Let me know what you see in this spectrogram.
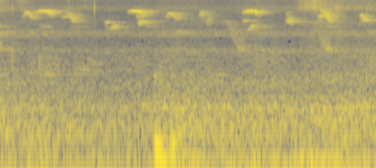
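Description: Small birds chirping in trees: many short, high notes, some stepping down in pitch, over a steady low rumble that swells briefly a little after two seconds.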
